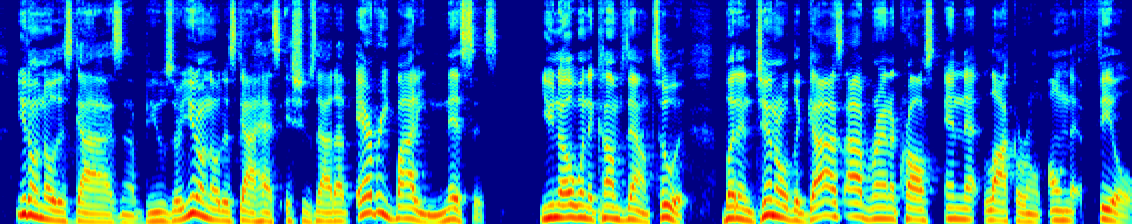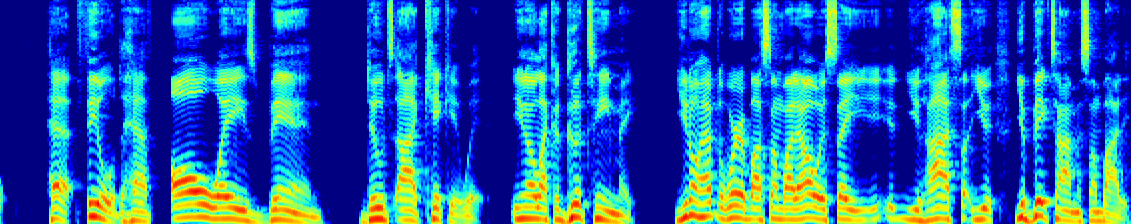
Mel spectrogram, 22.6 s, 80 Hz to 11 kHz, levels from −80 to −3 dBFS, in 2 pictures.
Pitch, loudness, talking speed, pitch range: 150 Hz, -20 LUFS, 205 wpm, 130-170 Hz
